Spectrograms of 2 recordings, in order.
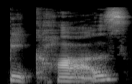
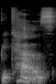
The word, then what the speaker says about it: because: If you say the word properly, it's because. But when we say it quickly, it just sounds like because. And that's why so many of us spell it incorrectly.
